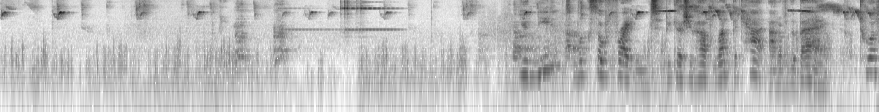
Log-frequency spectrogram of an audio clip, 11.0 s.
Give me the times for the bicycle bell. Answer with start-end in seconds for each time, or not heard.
3.5-5.0.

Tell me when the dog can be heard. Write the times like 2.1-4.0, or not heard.
1.5-3.9, 6.0-7.4.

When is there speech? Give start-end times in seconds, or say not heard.
6.5-10.9.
